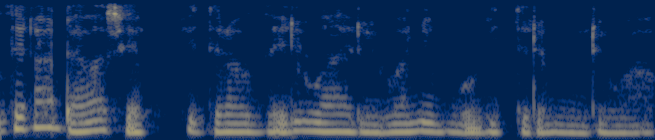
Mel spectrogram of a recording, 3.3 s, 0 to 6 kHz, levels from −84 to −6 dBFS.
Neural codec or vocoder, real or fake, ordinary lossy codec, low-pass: vocoder, 22.05 kHz, 80 mel bands, HiFi-GAN; fake; none; 5.4 kHz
